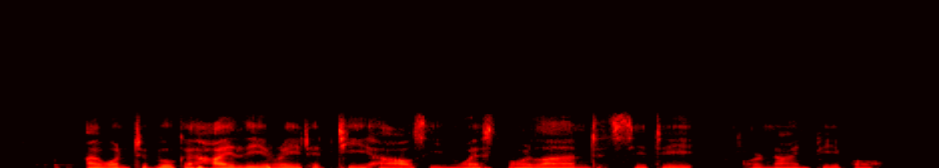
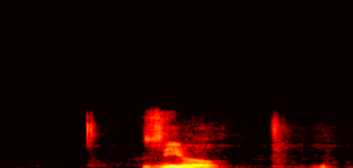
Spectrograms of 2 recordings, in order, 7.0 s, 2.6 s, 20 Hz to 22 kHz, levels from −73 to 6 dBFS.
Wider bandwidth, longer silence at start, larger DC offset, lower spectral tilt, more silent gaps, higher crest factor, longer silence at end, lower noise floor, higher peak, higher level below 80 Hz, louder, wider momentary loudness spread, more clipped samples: about the same, 7.6 kHz vs 8 kHz; second, 0.4 s vs 0.65 s; neither; about the same, -4.5 dB/octave vs -4.5 dB/octave; neither; about the same, 22 dB vs 18 dB; first, 0.45 s vs 0.2 s; second, -65 dBFS vs -71 dBFS; second, -18 dBFS vs -4 dBFS; about the same, -68 dBFS vs -66 dBFS; second, -40 LUFS vs -16 LUFS; second, 14 LU vs 26 LU; neither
